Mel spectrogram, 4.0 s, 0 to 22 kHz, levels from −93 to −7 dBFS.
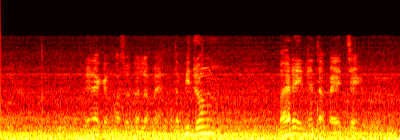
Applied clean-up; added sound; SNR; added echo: none; none; none; none.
